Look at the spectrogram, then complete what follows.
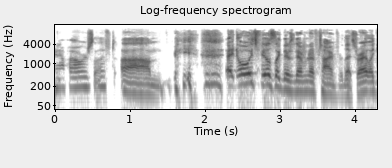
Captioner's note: laughing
